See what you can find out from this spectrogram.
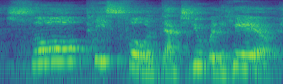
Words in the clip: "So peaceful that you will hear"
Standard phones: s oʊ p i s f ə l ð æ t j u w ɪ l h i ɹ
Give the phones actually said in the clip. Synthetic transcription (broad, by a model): s oʊ p i s f ə l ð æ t j u w ɪ l h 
